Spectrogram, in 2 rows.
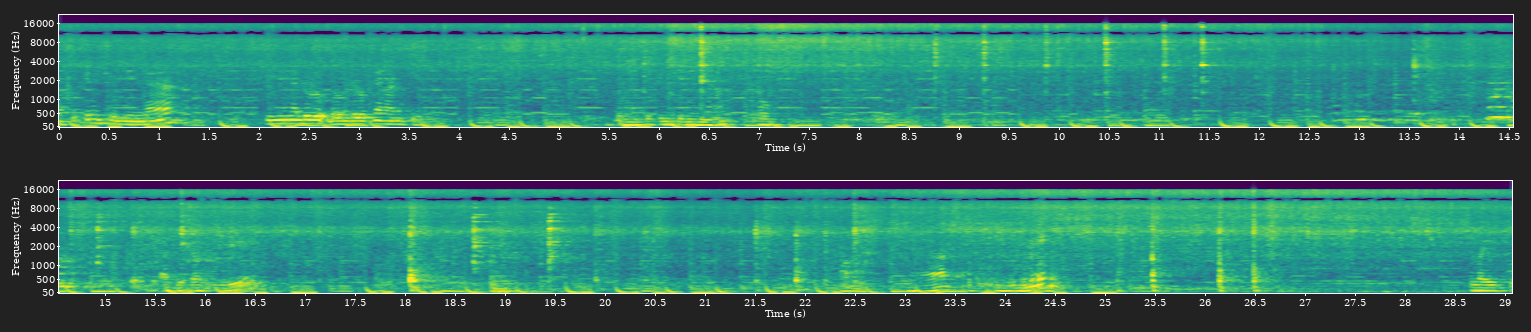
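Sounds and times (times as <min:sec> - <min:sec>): squid sizzling in hot oil: 0:00.0 - 0:29.0
metal spatula scraping a wok: 0:05.3 - 0:11.6.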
